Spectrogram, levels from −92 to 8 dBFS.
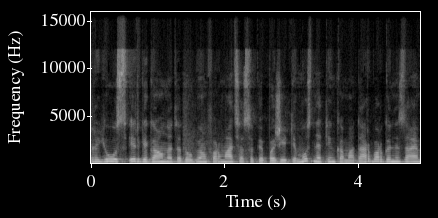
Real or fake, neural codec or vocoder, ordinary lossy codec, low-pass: real; none; Opus, 16 kbps; 14.4 kHz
